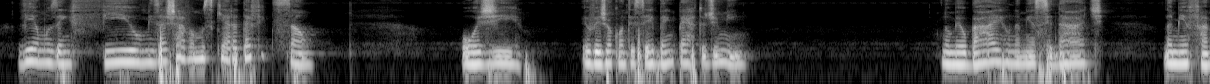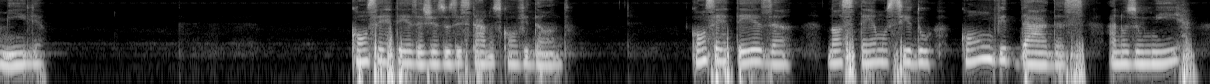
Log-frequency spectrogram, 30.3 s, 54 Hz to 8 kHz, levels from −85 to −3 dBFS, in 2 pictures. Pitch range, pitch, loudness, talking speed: 120-190 Hz, 175 Hz, -22 LUFS, 80 wpm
